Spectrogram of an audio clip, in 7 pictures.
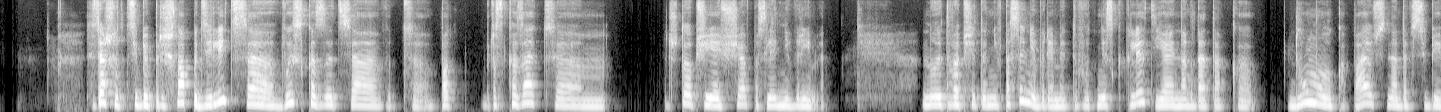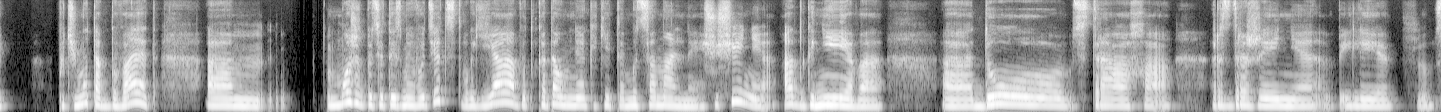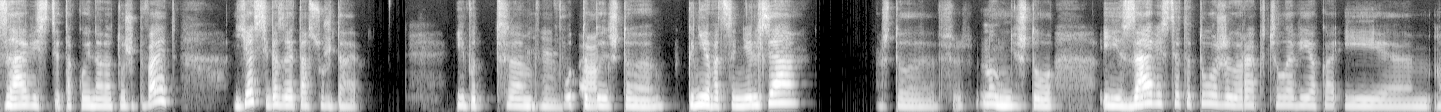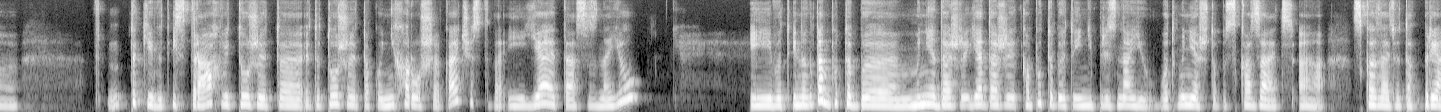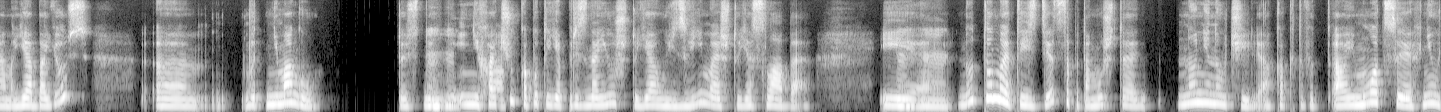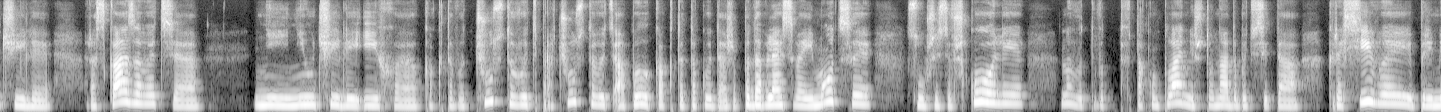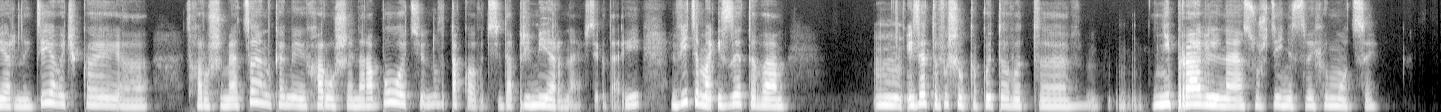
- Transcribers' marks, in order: tapping; stressed: "примерная"
- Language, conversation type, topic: Russian, advice, Как принять свои эмоции, не осуждая их и себя?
